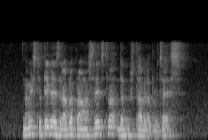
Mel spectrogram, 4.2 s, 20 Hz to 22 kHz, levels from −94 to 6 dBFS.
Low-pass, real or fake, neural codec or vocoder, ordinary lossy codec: 7.2 kHz; real; none; none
